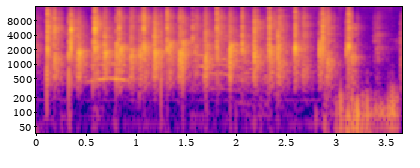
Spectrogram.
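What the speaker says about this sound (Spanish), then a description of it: "te despedimos con un fuerte aplauso" An audience gives a strong round of applause, a dense run of sharp claps throughout, mixed with a voice talking over it.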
